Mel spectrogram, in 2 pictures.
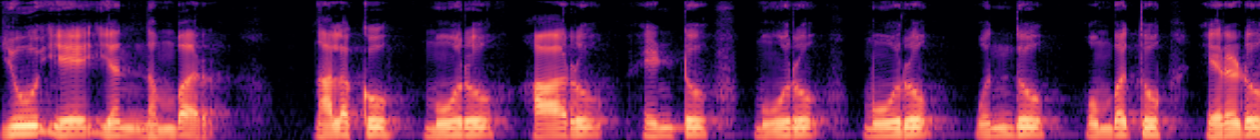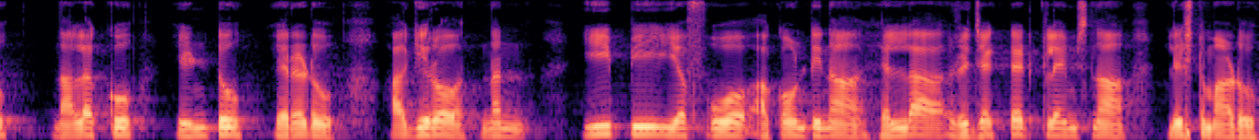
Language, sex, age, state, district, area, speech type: Kannada, male, 18-30, Karnataka, Chikkaballapur, rural, read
